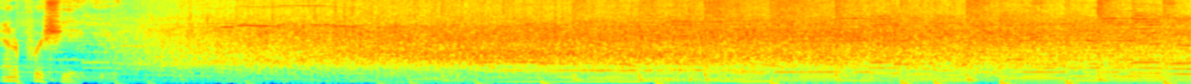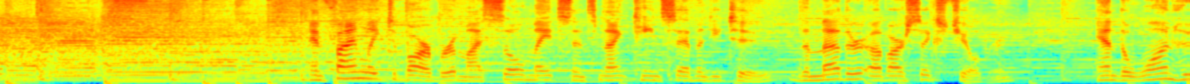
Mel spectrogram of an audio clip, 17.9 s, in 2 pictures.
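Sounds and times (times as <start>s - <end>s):
speech: 0.0s - 1.0s, 11.3s - 17.8s
applause: 1.0s - 10.9s.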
